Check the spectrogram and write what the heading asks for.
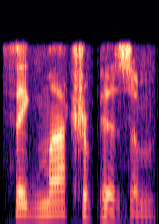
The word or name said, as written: thigmotropism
